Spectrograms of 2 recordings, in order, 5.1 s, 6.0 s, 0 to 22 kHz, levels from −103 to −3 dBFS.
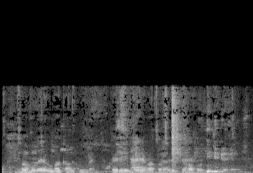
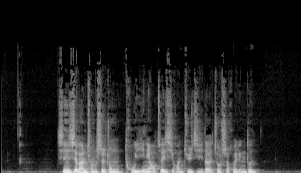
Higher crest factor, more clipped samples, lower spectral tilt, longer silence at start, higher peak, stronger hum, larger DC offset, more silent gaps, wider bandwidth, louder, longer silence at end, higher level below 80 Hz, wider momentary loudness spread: about the same, 20 dB vs 18 dB; neither; second, -4.5 dB/octave vs -7 dB/octave; second, 0.05 s vs 1.15 s; second, -6 dBFS vs -2 dBFS; neither; neither; neither; about the same, 11.5 kHz vs 12.5 kHz; second, -25 LUFS vs -20 LUFS; second, 0.1 s vs 0.85 s; first, -46 dBFS vs -54 dBFS; first, 14 LU vs 9 LU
